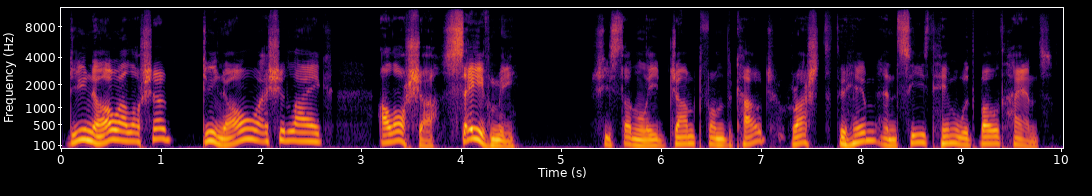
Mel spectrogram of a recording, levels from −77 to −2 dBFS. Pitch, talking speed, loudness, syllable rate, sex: 135 Hz, 160 wpm, -19 LUFS, 4.6 syllables/s, male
